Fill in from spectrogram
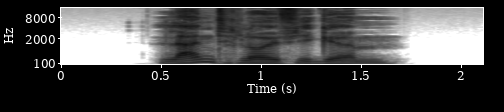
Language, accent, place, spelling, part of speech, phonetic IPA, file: German, Germany, Berlin, landläufigem, adjective, [ˈlantˌlɔɪ̯fɪɡəm], De-landläufigem.ogg
- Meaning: strong dative masculine/neuter singular of landläufig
